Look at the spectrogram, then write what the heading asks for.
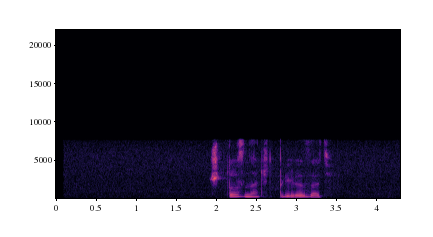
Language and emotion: Russian, sad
